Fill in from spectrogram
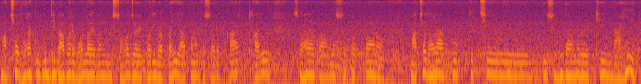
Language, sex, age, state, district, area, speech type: Odia, male, 18-30, Odisha, Koraput, urban, spontaneous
